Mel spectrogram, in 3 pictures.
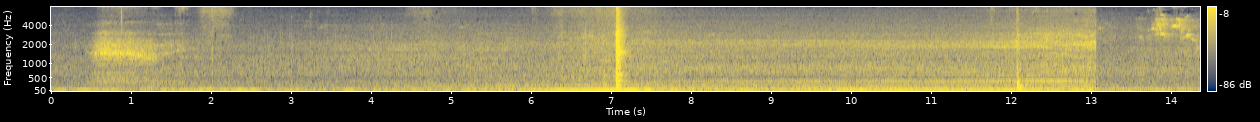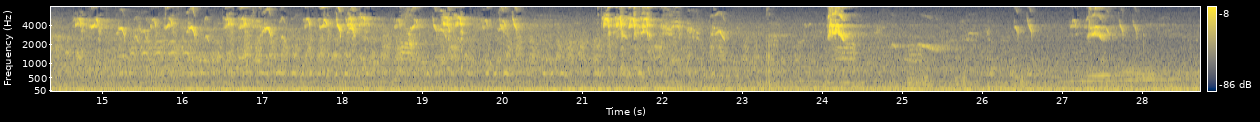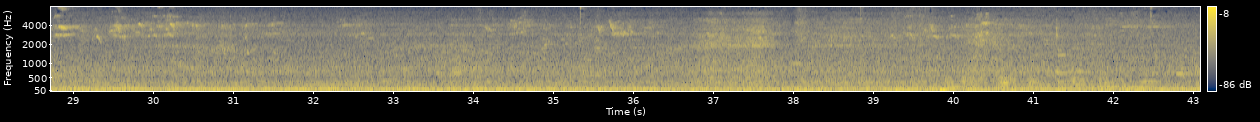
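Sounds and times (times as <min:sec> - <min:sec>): low steady hum: 0:03.6 - 0:13.1
louder hum: 0:04.8 - 0:13.1.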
